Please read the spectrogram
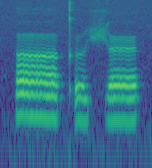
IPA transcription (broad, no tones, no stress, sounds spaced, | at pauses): ʌː kʼ ɵ ç œ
